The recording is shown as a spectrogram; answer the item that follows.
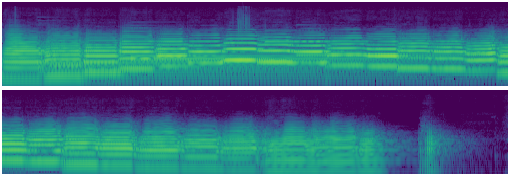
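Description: Solo slide trombone playing a jazz practice line: a quick arpeggio up, then a scale stepping down note by note to a low held note. It stops about a second before the end.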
